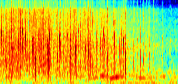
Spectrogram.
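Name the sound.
applause for the saints at a community meeting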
